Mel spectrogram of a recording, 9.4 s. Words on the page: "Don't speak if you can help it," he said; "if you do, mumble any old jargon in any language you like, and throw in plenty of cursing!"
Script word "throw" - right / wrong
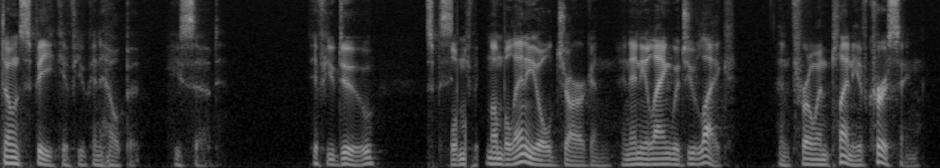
right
